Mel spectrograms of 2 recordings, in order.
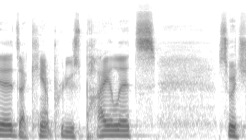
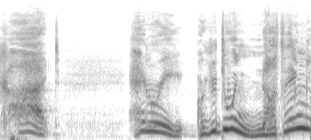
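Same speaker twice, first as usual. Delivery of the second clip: very high, drawn-out shouted scream; 10 semitones higher, 7 dB louder than usual. Retelling how someone stopped the first take of an audition: imitating Robert screaming. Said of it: "Robert screams".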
